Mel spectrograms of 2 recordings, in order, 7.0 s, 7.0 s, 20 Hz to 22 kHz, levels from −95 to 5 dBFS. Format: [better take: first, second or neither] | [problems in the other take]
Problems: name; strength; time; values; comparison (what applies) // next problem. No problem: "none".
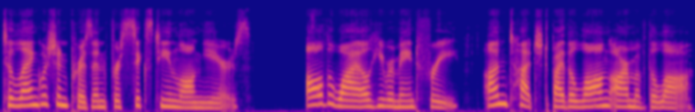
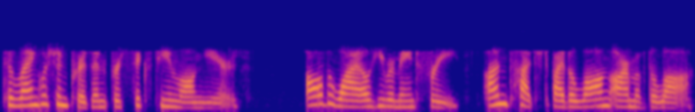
first | phone-call audio; poor line; nothing above 3.5 kHz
